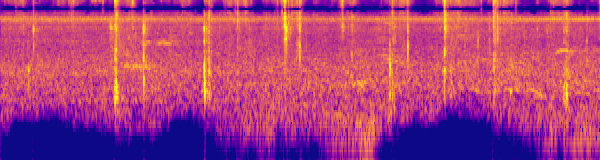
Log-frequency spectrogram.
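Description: Faint steady outdoor background noise, broken by a few sharp, irregular clicks about a second apart.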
